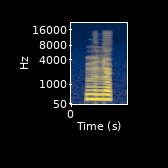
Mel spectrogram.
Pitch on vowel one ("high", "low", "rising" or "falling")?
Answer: low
